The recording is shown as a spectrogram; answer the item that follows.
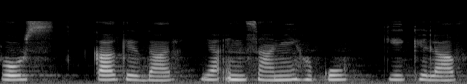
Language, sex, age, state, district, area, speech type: Urdu, female, 18-30, Delhi, North East Delhi, urban, spontaneous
